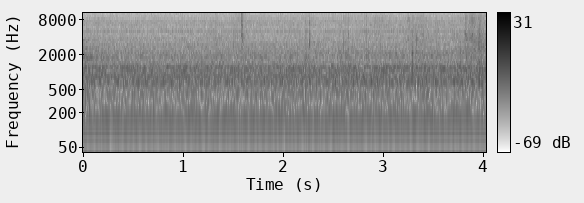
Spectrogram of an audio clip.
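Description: Steady low electrical hum over a faint hiss, with a single faint click about a second and a half in.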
